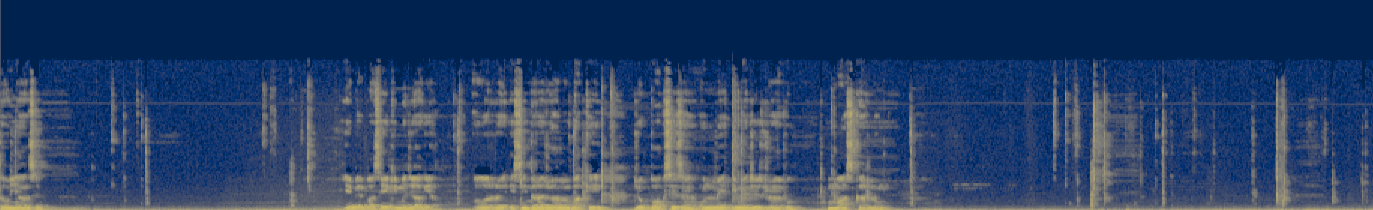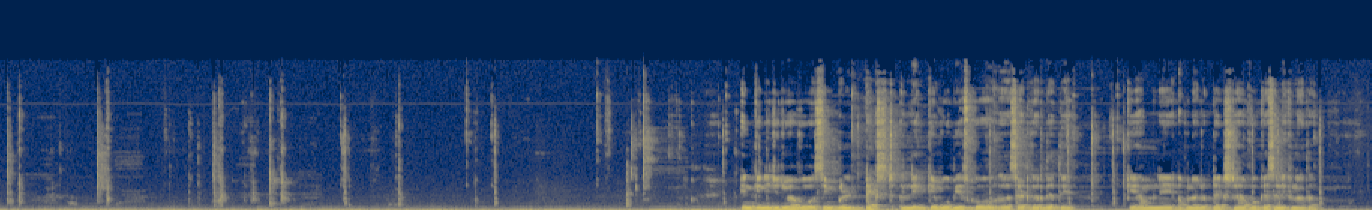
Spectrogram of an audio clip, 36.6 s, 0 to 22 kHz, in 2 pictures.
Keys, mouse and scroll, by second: 0.2-6.1 alt+drag, 6.1 click, 7.6 click, 8.1 ctrl+v, 9.8 ctrl+alt+g, 11.0 ctrl+t, 12.2-15.5 alt+drag, 17.0 ctrl+alt+g, 18.5 ctrl+z, 19.6 ctrl+v, 21.2 ctrl+alt+g, 22.0 ctrl+t, 22.9-24.9 drag, 24.9-28.0 drag, 28.5 ctrl+1, 29.0 space, 29.2 click, 29.5 space, 31.5 click, 31.8 space, 32.6 click, 33.2 shift+click, 35.9-36.6 alt+drag.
